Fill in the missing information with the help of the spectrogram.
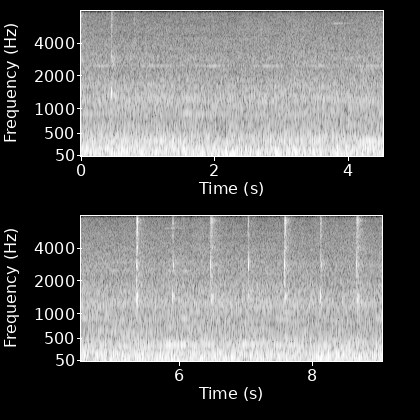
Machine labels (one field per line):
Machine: valve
